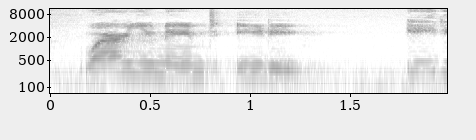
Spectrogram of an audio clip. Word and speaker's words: EDI: are you named ed ed is the phonetic pronunciation of Ed I that is an acronym for enhanced defense intelligence yes nothing different where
